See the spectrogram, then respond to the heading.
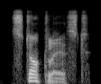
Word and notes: stocklist: British English

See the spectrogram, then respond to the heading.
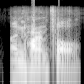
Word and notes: unharmful: American English

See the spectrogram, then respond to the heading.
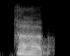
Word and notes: herb: Indian

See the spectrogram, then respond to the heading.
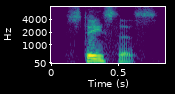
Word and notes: stasis: American English

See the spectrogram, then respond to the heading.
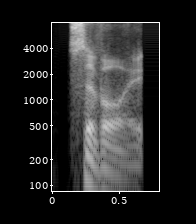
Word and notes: savoy: British English

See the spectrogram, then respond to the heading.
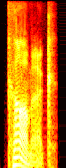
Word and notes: Kalmuck: British English

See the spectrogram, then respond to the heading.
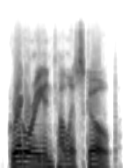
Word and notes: Gregorian telescope: American English

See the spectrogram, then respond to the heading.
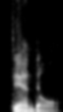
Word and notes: dandle: American English

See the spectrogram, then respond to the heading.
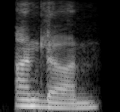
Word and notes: unlearn: Indian

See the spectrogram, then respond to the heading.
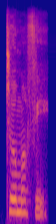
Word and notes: tumefy: Indian

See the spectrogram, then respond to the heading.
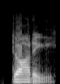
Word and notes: dotty: American English

